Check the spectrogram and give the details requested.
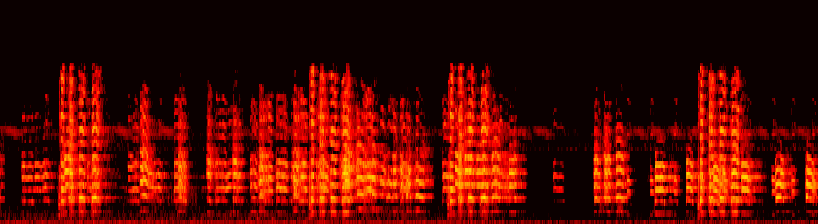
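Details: Grey-headed lapwing lure calls for night-time net trapping: irregular bursts of harsh, clipped notes, some loud clusters and scattered single notes, with one longer pause midway.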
